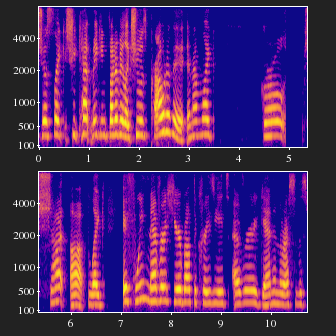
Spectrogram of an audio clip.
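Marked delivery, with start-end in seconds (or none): 4.4-6.3 put-on slow, drawn-out girl shut up; fed up. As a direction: roll your eyes and drag it out. Annoyed reader scolding a character.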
